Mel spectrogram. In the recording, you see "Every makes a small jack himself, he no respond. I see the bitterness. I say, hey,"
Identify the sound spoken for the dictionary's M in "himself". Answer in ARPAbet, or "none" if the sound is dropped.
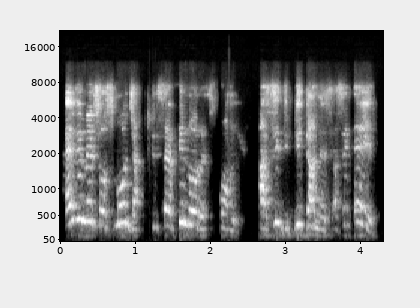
none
